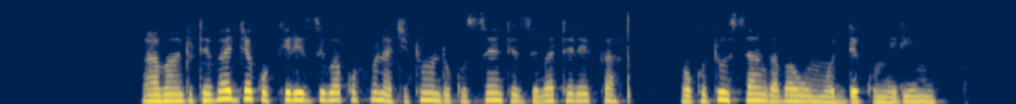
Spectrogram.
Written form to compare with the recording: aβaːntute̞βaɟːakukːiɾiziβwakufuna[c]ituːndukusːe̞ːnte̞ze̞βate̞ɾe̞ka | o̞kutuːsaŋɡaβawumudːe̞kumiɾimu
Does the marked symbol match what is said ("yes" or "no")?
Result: yes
